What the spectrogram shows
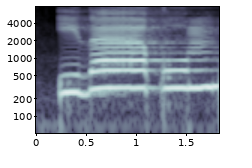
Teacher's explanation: mim sukun dibunyikan secara jelas disebut dengan idzhar syafawi karena mim sukun menghadapi huruf selain mim dan ba yaitu huruf ta. Mim sukun ini kita bunyikan dengan m jelas. · ada alif didahului baris fathah maka huruf dzal panjang dua harakat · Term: mad tobi'i dzohiri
